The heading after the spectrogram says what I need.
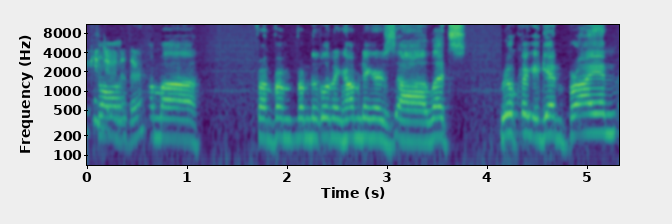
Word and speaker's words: Blibbering Humdingers: So just so we have the spelling right, you said Blubbering Humdingers or Blubbering? No, Blubbering. It's spelled right there on the screen. Right. B-L-I-B-B. Blibbering Humdingers. Blibbering.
